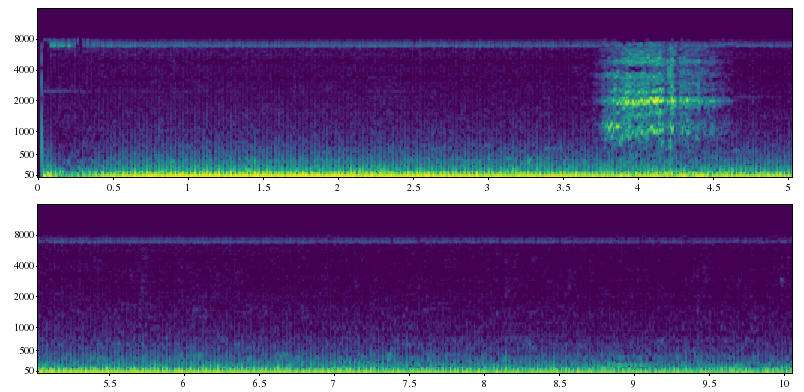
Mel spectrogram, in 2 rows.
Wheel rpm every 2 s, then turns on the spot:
0, 10, 10, 0, 0.
none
